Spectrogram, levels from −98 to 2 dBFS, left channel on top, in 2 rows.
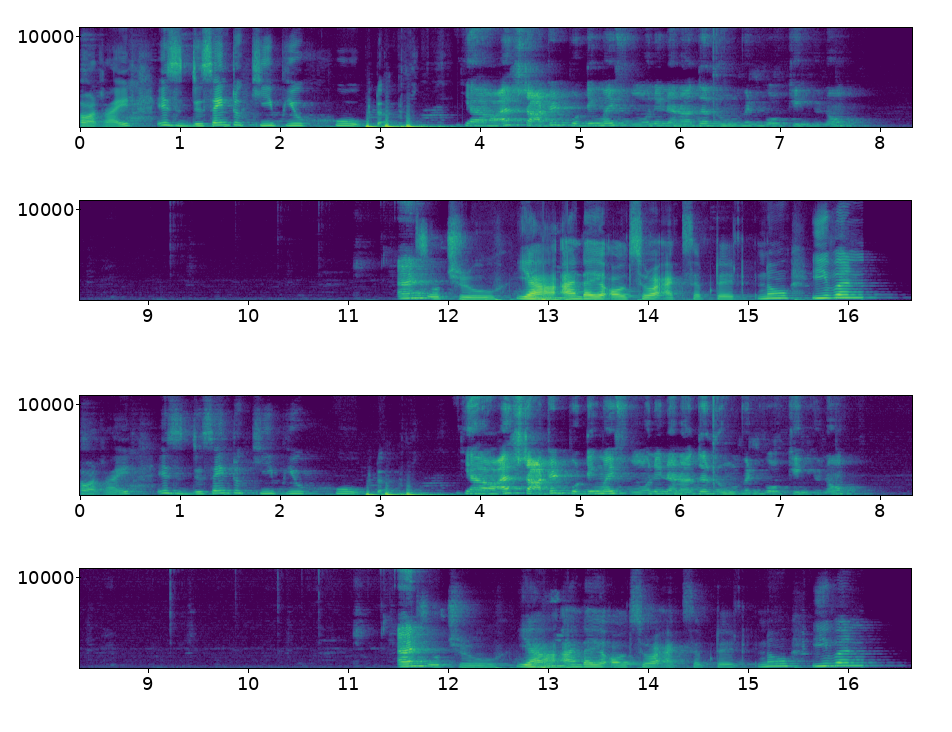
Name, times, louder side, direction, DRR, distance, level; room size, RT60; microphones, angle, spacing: voice 1, 0.0-3.3 11.8-16.2, left 5 dB, 85° left, 0.5 m, -27 dB
voice 2, 3.8-7.7 11.5-11.8 13.0-13.2, right 4 dB, 35° right, 1.7 m, -30 dB
19.5 x 7.0 x 7.4 m
head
